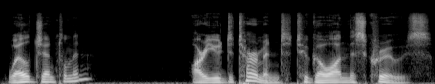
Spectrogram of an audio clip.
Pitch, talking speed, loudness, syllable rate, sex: 110 Hz, 140 wpm, -17 LUFS, 5.1 syllables/s, male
